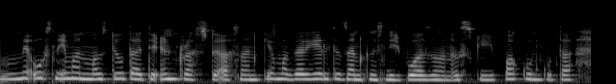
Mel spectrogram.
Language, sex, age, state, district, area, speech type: Kashmiri, female, 30-45, Jammu and Kashmir, Budgam, rural, spontaneous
